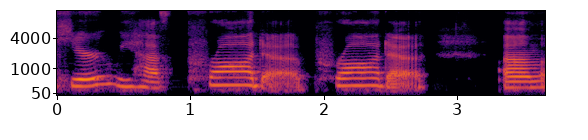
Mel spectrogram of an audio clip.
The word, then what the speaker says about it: Prada: right here we have prada prada um over here we're gonna have that ah sound or the aw sound and then this one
